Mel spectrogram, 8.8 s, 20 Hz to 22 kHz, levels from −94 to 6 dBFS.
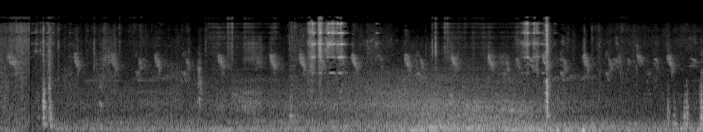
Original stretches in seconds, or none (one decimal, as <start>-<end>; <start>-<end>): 0.0-2.6; 3.5-5.4; 6.5-8.8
